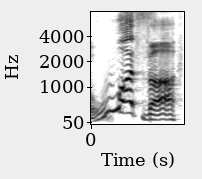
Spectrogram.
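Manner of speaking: high, drawn-out double take; cartoonish disbelief. Two stranded riders gape at the departing bus, cartoonish disbelief. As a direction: stretch it out like a stunned cartoon character. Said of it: "look at each other like cartoon characters".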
